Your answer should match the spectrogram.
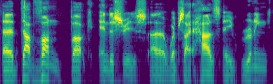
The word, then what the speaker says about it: Von Bach: It's spelled it's pronounced Von Bach, ain't it?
